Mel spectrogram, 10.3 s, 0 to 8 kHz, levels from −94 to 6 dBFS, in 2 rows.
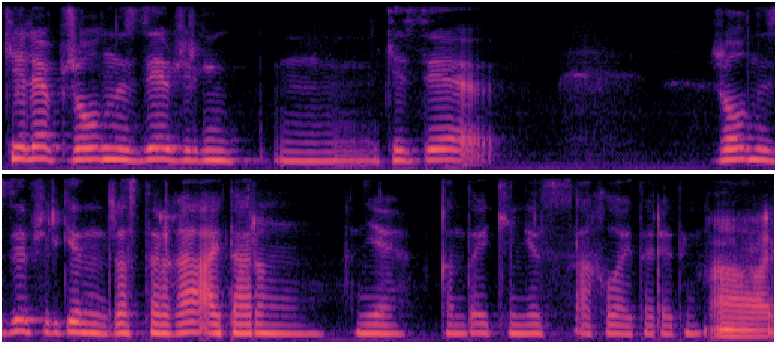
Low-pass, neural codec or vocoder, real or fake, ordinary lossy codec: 7.2 kHz; none; real; Opus, 32 kbps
